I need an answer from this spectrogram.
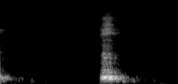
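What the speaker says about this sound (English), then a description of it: "More hiccups." Two short, abrupt hiccups a second apart, close and fairly loud, with silence between and no talk.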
